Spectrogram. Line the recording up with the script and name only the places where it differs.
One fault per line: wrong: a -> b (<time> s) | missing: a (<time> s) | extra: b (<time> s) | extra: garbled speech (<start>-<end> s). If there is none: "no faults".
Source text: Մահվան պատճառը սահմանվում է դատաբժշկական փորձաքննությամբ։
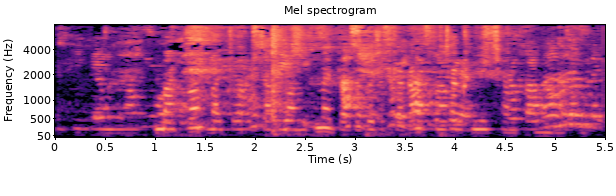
no faults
